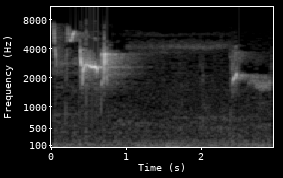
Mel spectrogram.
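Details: Greater green leafbird, a native Indonesian songbird, in a tutor recording for training birds: a burst of high, slurred whistles and buzzy chatter, a long pause, then a second descending whistled phrase at the end.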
